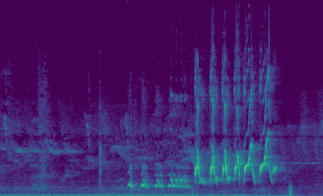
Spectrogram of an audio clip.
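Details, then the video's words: White-rumped shama in vigorous full song, described as gacor: a run of quick, evenly spaced notes gives way to louder, higher whistled phrases repeated in rapid succession, with faint low background hum and some murmured voices at the start. "Murai batu gacor"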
